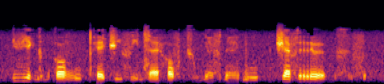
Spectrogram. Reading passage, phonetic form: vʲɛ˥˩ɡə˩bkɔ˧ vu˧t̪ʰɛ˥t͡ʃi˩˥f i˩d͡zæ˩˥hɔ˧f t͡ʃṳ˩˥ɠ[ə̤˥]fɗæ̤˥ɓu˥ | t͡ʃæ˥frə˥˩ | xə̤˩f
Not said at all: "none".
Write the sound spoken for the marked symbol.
æ̤˥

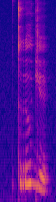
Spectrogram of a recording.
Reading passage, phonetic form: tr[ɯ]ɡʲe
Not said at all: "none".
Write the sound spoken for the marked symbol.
ɯ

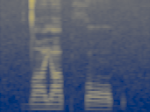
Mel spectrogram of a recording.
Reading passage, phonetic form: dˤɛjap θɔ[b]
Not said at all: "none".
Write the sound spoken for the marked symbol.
b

